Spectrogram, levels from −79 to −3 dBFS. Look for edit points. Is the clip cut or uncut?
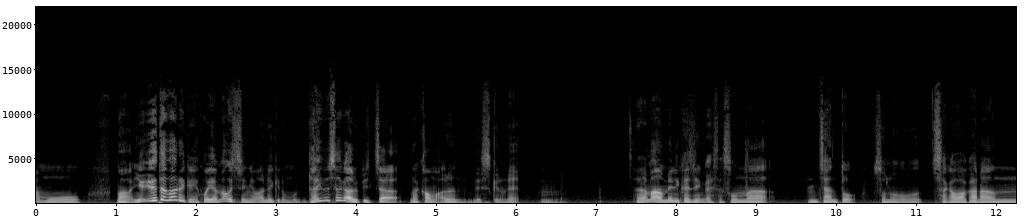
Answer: cut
